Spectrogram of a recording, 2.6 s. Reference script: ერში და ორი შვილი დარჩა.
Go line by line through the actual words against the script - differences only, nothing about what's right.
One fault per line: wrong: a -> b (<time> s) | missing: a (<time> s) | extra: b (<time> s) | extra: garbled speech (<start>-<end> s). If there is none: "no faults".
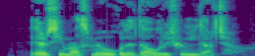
extra: მას მეუღლე (0.7 s)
